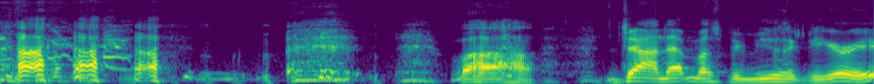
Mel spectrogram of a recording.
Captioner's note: laughter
